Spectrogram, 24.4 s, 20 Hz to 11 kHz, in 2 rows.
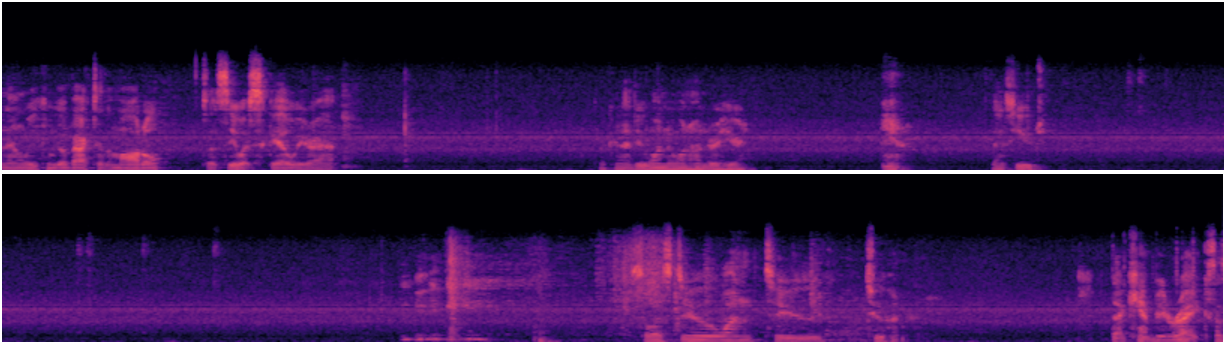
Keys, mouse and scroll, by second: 2.4 click, 2.9 click, 4.7 click, 18.8-23.5 scroll down 9, 23.7 Escape, 24.0 Escape.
